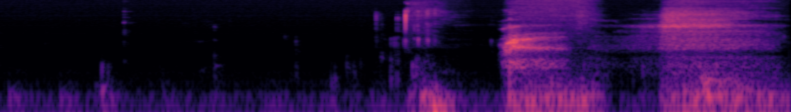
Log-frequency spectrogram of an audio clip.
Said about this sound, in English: Take a sip here.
